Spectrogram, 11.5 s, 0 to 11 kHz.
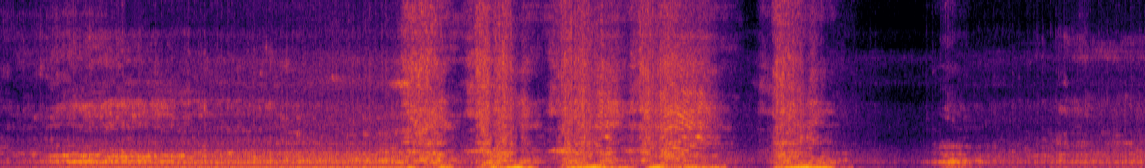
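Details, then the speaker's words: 1966 Ford Galaxie 500 V8 with exhaust manifold leaks: steady idle, several quick throttle blips, then a brief stumble as revs drop back, better than before, slight vibration noted: stumble on rev recovery. "Oh, looks like it's stumbled a little bit on the recovery-wise, but it's much better than it was."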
